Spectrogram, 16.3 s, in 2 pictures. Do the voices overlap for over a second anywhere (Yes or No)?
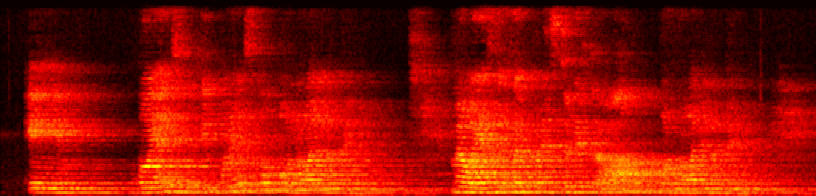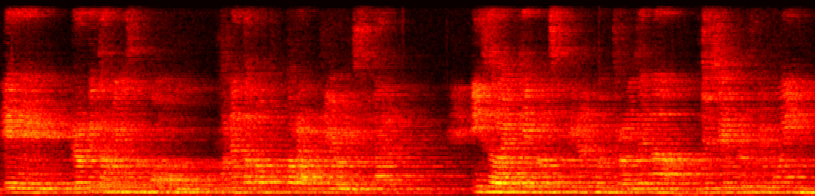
No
